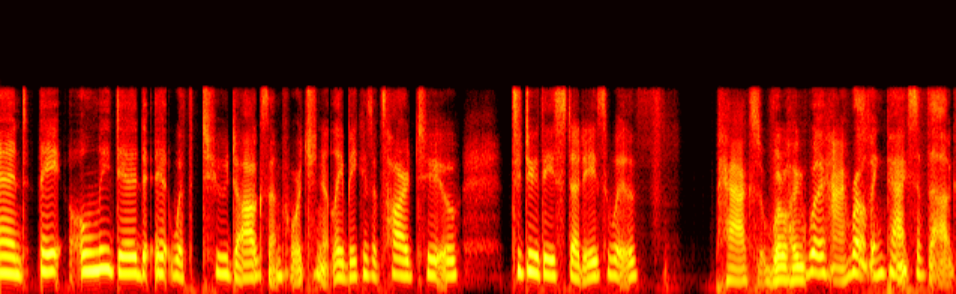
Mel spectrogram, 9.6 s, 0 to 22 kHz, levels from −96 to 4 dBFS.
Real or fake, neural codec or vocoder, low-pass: fake; codec, 16 kHz in and 24 kHz out, 0.9 kbps, LongCat-Audio-Codec, four codebook decoder; 7.2 kHz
